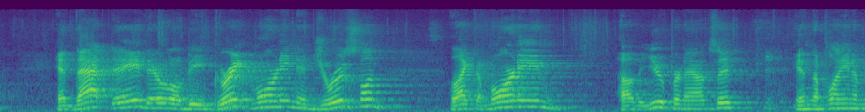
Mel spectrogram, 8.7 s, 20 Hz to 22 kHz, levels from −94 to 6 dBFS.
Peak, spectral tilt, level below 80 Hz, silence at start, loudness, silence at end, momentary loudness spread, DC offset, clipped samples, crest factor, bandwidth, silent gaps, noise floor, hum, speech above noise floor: 0 dBFS; -5.5 dB/octave; -50 dBFS; 0.55 s; -17 LUFS; 0 s; 13 LU; under 0.1%; under 0.1%; 18 dB; 15.5 kHz; none; -47 dBFS; none; 29 dB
